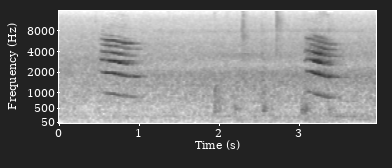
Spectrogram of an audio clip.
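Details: Two clear, slightly falling meows about two and a half seconds apart from Margaret, a shy rescued white cat with orange patches on head and tail, against faint soft room noise.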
